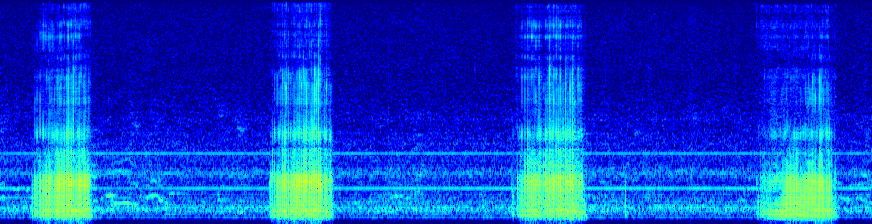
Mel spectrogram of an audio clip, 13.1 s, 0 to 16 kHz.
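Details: Four-year-old Boston terrier snoring loudly while asleep, keeping owners awake: loud, rattly snoring breaths at a steady pace, about 16 a minute, with a faint steady hum behind.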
